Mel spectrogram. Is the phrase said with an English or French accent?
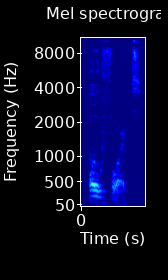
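English. It is said with a plain English accent. "if you don't want to try to make the sound, or sound French"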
